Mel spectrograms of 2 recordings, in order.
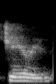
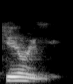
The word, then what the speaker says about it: Jerry: No, it's like when I hear these guys call Jerry Gambetti, G is pronounced with us as Jerry, and these guys say Gary.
